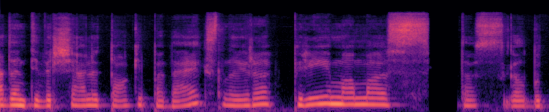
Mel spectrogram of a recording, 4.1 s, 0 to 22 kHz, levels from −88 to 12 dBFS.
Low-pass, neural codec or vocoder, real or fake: 14.4 kHz; codec, 44.1 kHz, 7.8 kbps, DAC; fake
